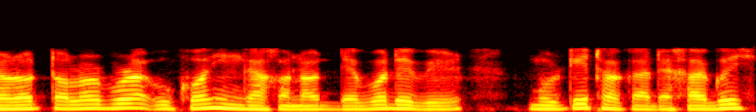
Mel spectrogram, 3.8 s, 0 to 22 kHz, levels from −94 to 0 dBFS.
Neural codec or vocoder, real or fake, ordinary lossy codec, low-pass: codec, 44.1 kHz, 7.8 kbps, DAC; fake; none; 3.6 kHz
